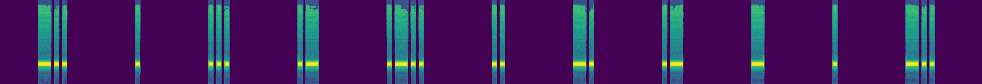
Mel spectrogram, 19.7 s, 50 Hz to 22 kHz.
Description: Morse code, heard as a keyed tone, about 15 wpm, spaced as for 5 wpm, 1000 Hz. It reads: DESALINATED
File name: 5wpm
